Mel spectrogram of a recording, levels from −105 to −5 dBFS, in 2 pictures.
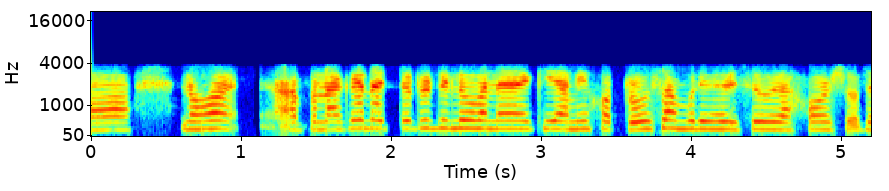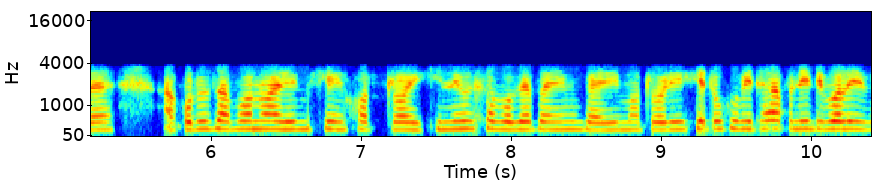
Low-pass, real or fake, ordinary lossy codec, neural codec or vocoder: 3.6 kHz; real; none; none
